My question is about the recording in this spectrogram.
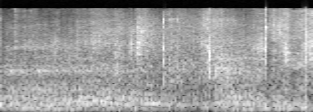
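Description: Skateboard wheels rolling steadily across a wooden ramp, a continuous rumble with a couple of light clicks from the board partway through. The board is a deck cut in half and rejoined with door hinges.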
